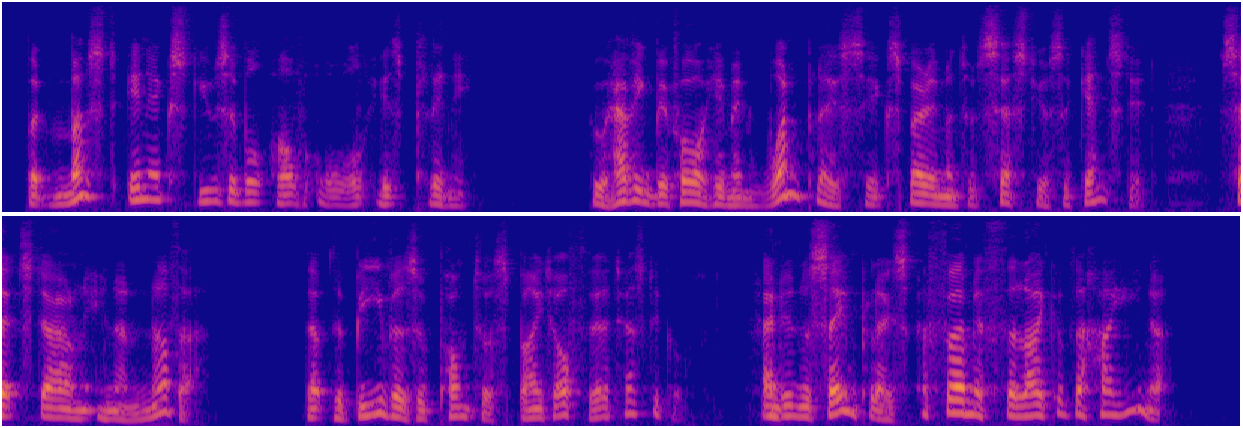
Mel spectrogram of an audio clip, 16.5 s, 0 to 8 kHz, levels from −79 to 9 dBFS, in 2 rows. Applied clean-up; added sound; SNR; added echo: none; none; none; none.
